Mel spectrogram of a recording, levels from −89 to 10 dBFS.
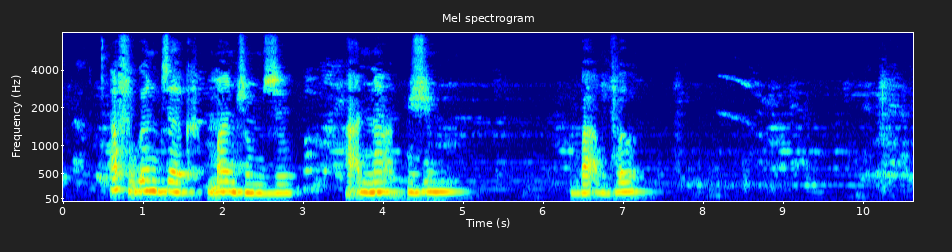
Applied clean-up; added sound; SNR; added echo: none; none; none; none.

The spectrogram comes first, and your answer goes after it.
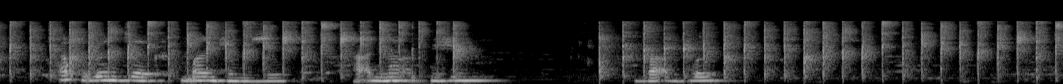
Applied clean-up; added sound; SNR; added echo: none; Clapping; 2 dB; none.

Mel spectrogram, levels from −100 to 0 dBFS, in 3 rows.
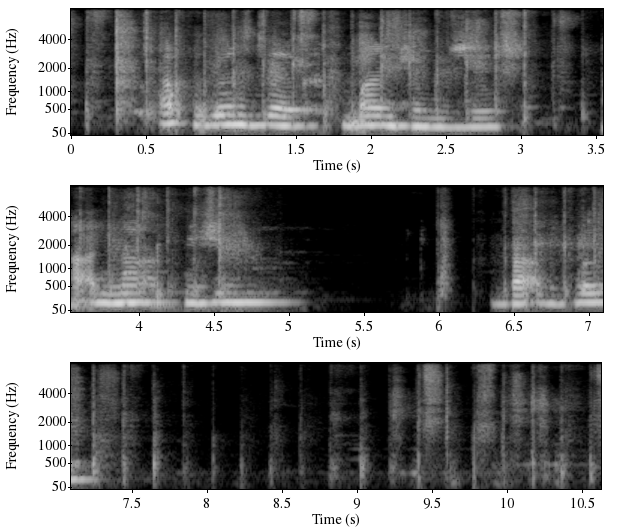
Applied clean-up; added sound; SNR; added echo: neural mask model RNNoise.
